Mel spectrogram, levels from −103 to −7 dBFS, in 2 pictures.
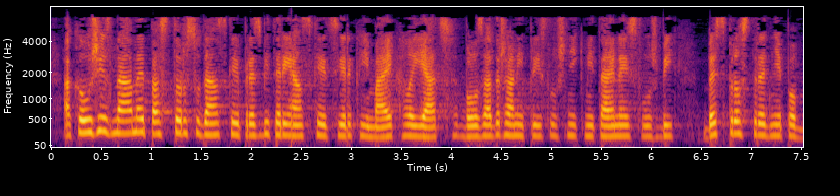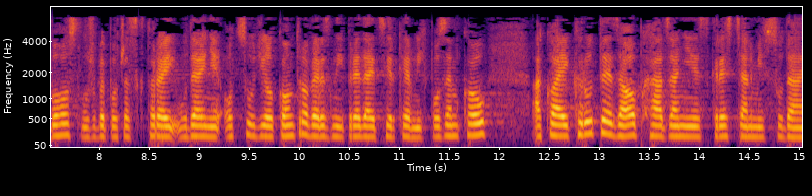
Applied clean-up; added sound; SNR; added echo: none; none; none; none.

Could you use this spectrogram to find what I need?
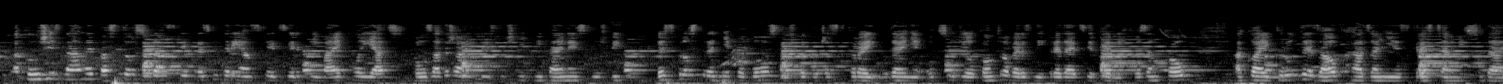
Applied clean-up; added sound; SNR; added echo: classical method WPE with log-MMSE.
